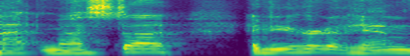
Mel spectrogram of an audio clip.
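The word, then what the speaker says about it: Moesta: Bob, how do you pronounce his last name? Mesta.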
